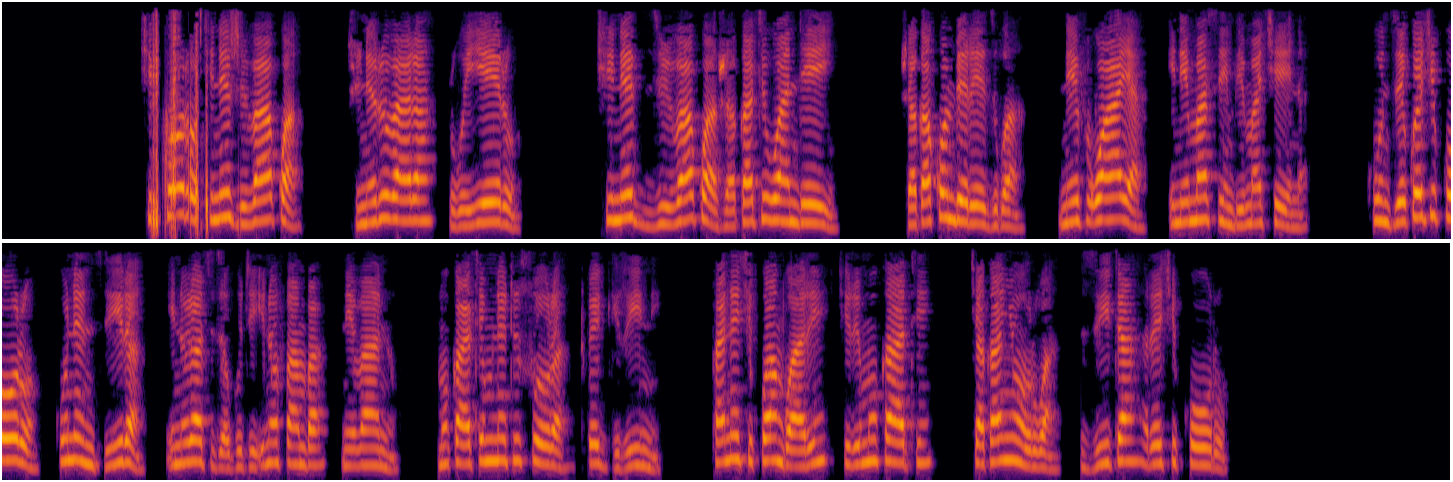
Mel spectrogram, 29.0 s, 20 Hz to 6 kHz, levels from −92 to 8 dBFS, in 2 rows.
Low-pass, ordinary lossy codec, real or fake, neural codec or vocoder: 5.4 kHz; MP3, 32 kbps; real; none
